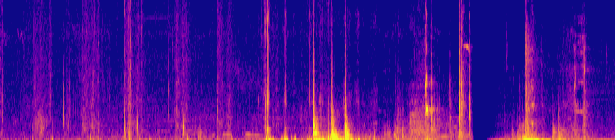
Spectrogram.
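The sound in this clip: Footsteps of someone walking to a warehouse, a long run of soft scuffing steps that grows louder midway, breaks off in a brief silence near the end, then resumes.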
